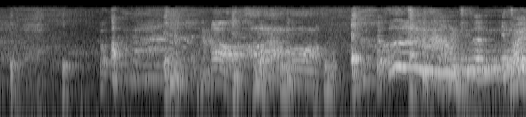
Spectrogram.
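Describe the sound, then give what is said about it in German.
People coughing during a prayer meeting: harsh coughs and throat-clearing mixed with overlapping voices, loud and continuous. “Just try two pumps. Just two. Zweimal husten.”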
